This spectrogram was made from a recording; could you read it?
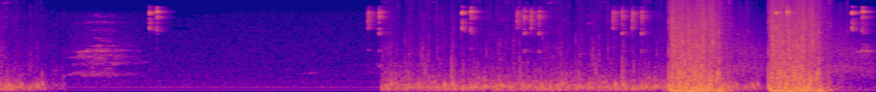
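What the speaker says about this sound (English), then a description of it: "We're a bit scattered because of the artillery fire." Artillery and musket fire in the Pike and Shot strategy game comes as a quick run of clicky reports, with two heavy, loud volleys near the end after a quiet stretch.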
